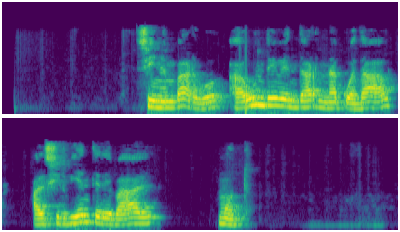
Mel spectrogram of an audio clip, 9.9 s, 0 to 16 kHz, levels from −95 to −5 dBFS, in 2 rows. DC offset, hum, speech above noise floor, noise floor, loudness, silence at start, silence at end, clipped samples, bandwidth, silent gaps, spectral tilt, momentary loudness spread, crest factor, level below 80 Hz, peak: under 0.1%; none; 69 dB; -83 dBFS; -14 LUFS; 1.7 s; 1.9 s; under 0.1%; 7.8 kHz; none; -5.5 dB/octave; 11 LU; 14 dB; -52 dBFS; -2 dBFS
